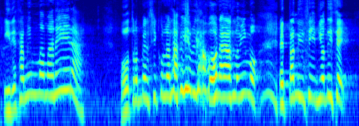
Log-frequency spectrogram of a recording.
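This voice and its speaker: High-voiced passionate male preacher. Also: lively intonation, moderate pace, fairly bright tone. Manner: passionate, emphatic, with rising and falling volume. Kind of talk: sermon.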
